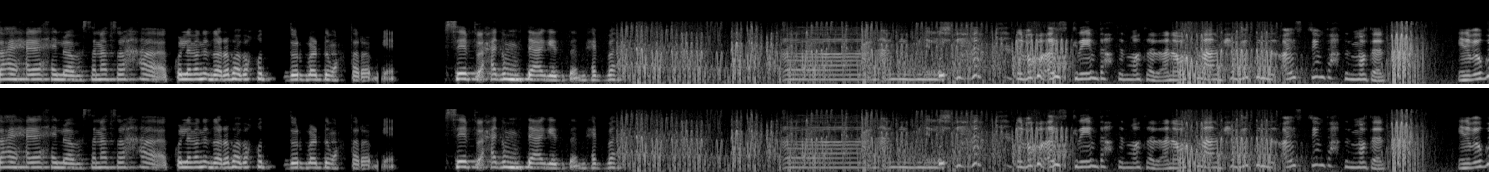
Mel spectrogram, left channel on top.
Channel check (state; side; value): quieter; right; 4.0 dB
